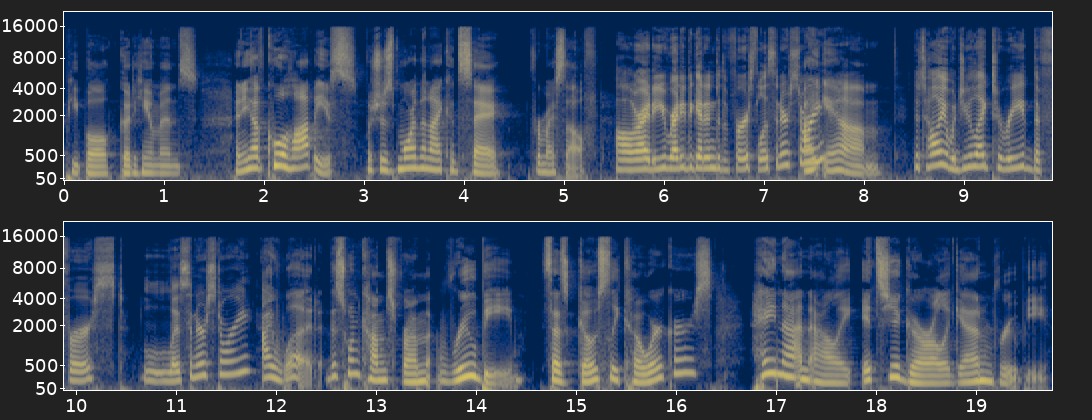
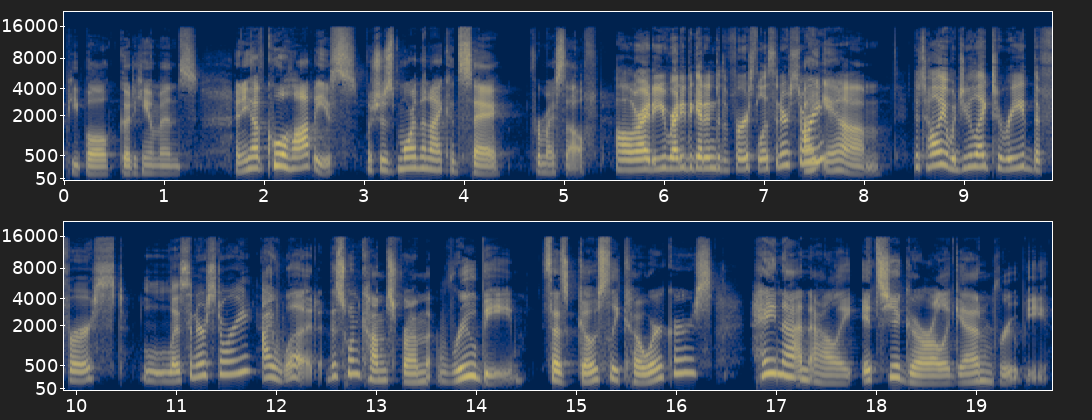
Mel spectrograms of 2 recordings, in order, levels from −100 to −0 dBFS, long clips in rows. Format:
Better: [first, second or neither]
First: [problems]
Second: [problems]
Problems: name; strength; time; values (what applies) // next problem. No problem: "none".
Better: first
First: none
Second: thin; somewhat; fading below 300 Hz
